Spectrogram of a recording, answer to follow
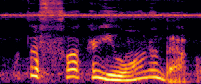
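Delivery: high-pitched mock bafflement; incredulous. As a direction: pitch it way up, retelling your disbelief. Retells his baffled reply to guard.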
